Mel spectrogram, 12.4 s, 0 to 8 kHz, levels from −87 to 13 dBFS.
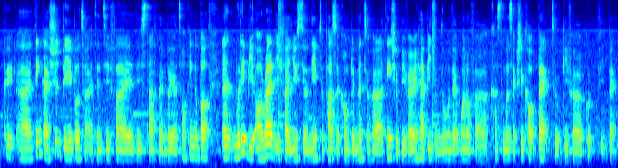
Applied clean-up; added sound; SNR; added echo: none; Snare drum; 20 dB; none.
